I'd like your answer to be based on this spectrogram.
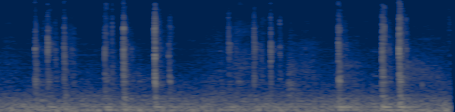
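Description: Quick keystrokes on a computer keyboard as a name is typed for a new Photoshop action, a run of close, crisp clicks in uneven bursts with short pauses, no voices.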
